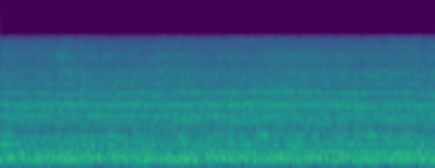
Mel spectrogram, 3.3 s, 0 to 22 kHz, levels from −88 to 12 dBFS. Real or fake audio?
fake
